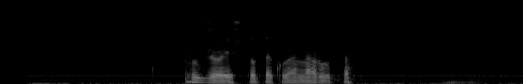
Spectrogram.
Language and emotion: Russian, neutral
